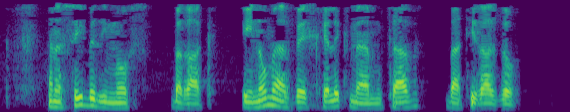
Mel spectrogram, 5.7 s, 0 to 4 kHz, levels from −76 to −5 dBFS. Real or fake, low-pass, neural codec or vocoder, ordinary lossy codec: real; 3.6 kHz; none; MP3, 16 kbps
